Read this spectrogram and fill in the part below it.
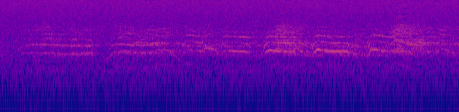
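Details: Bird voices at Tobishima: many birds calling at once, with drawn-out harmonic notes and brief upward slurs that build louder toward the end. The calls overlap in a steady, busy chorus.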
